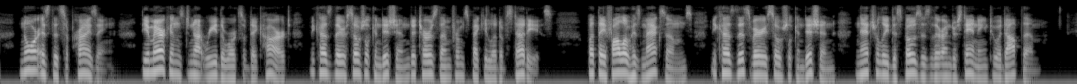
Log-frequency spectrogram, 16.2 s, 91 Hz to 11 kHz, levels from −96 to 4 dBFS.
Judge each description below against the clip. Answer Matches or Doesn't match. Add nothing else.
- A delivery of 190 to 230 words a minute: Doesn't match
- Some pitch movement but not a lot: Matches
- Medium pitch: Matches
